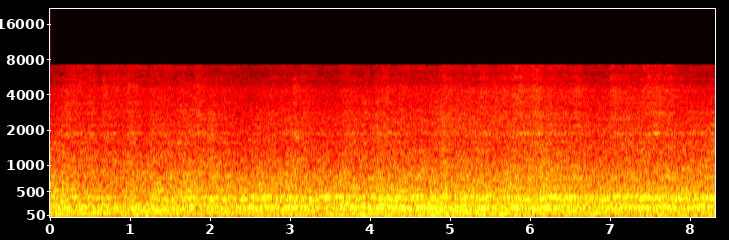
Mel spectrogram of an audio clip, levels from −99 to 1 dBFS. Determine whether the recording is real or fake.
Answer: real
